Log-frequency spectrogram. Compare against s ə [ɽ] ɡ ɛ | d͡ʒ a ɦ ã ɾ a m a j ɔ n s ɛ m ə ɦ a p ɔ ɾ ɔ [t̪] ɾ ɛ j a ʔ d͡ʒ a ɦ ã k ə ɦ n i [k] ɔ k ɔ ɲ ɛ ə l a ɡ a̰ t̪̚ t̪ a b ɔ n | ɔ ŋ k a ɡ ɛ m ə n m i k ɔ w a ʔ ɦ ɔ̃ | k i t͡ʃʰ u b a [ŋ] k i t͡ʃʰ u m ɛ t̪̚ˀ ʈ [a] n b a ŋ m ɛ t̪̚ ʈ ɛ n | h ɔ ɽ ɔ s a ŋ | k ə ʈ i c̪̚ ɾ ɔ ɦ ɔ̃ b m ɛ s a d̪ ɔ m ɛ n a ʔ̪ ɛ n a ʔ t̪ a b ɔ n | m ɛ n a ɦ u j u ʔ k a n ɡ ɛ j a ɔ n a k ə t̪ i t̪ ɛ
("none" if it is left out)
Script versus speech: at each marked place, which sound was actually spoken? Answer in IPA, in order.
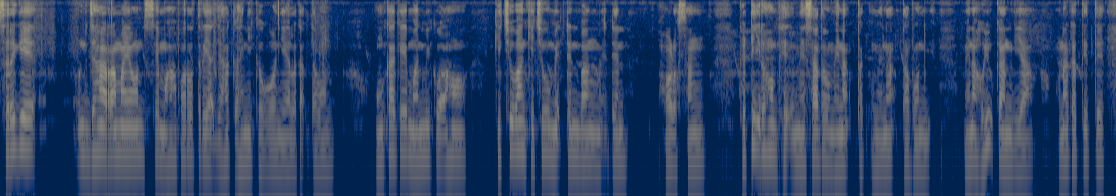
ɾ, t̪, k, ŋ, ɛ

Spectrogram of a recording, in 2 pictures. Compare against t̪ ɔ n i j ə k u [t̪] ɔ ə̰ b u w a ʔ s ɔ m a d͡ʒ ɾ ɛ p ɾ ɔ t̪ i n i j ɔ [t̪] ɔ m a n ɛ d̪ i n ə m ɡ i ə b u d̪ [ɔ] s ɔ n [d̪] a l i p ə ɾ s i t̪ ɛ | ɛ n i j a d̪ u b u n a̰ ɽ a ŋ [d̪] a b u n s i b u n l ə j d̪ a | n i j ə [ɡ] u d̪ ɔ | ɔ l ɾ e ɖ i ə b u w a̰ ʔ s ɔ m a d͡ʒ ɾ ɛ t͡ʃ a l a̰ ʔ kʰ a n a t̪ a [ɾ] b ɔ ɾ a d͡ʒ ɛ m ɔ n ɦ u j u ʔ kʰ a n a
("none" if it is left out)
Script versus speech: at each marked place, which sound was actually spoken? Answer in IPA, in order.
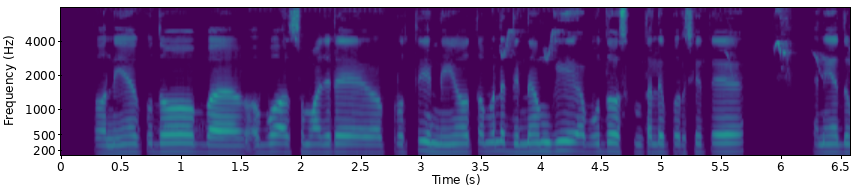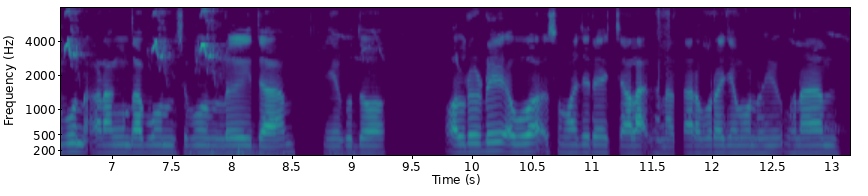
d̪, t̪, ɔ, t̪, d̪, k, ɾ

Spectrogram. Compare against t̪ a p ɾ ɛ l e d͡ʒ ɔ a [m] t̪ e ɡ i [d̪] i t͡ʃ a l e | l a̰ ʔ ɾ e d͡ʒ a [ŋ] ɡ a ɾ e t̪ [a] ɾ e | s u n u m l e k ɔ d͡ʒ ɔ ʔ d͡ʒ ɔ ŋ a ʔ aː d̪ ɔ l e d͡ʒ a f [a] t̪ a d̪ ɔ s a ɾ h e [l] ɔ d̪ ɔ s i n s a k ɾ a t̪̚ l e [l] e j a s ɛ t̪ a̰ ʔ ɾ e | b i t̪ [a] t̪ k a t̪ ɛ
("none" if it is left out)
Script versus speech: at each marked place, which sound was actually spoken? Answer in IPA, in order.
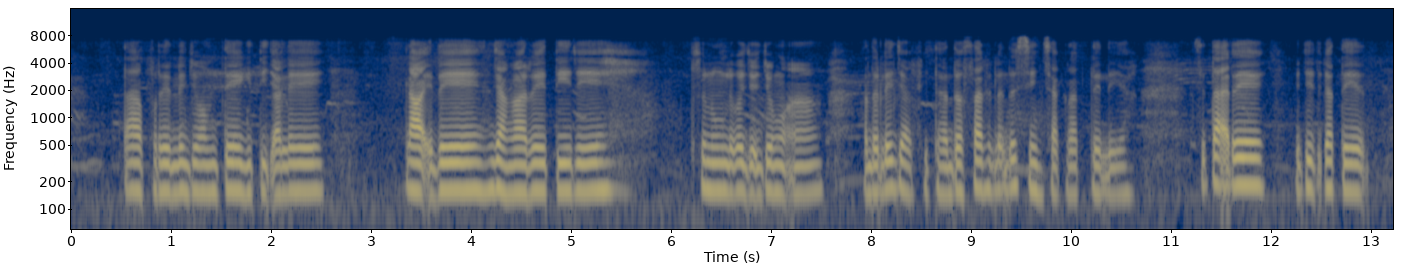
m, t̪, ŋ, i, i, l, l, i

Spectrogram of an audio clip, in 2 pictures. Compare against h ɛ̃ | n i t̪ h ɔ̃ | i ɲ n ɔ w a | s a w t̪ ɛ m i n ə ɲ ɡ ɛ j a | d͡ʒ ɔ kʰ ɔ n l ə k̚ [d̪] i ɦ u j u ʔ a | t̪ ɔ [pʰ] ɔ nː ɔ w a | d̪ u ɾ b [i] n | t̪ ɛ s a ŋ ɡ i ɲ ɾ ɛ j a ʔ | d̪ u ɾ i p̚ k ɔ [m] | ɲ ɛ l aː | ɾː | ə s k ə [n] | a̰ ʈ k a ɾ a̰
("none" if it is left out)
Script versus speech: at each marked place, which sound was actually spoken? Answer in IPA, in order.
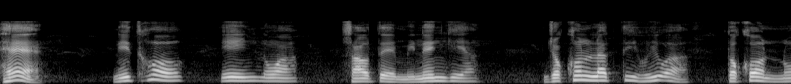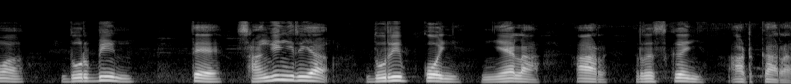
t̪, kʰ, i, ɲ, ɲ

